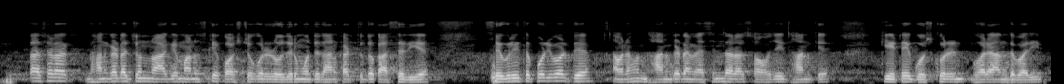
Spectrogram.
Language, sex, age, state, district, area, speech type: Bengali, male, 60+, West Bengal, Paschim Medinipur, rural, spontaneous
